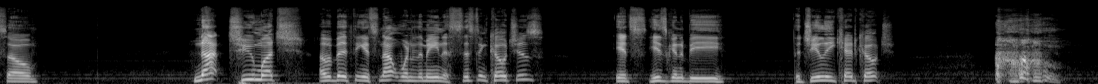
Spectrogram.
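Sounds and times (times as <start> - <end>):
speech: 0.0 - 0.5, 1.9 - 5.5, 6.1 - 7.3, 7.9 - 9.0, 10.0 - 10.7
faint hum: 0.0 - 10.9
raspy cough: 9.9 - 10.7.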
